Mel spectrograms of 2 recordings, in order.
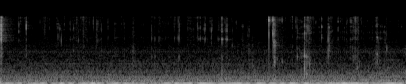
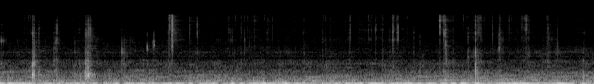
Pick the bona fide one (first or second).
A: first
